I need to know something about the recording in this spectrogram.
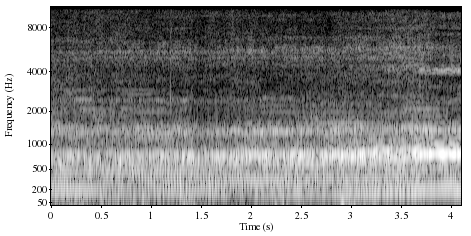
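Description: Hindustani classical tappa in raag Kafi: a man singing a continuous line of fast, wavering ornaments, shadowed by a violin, over a steady drone. The sung line grows louder near the end.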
